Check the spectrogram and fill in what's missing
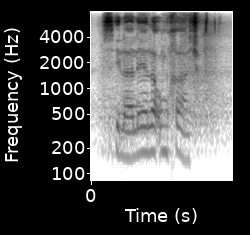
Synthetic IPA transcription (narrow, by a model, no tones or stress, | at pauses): silalɛlaum̩xaːt͡ʃʰɔ̥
